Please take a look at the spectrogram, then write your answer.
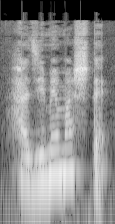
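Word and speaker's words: はじめまして: So notice that the I in the shi syllables become silent. Hajimemashite.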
